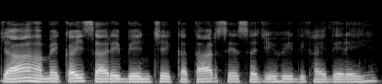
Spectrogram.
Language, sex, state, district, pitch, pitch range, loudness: Hindi, male, Jharkhand, Ranchi, 130 Hz, 125-135 Hz, -14 LUFS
